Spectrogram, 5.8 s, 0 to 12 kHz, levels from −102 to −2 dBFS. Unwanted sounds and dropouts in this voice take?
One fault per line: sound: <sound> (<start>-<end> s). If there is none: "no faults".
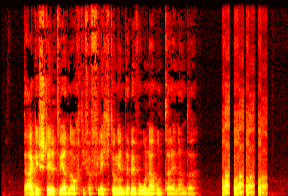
sound: laugh (4.4-5.4 s)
